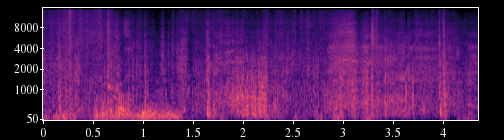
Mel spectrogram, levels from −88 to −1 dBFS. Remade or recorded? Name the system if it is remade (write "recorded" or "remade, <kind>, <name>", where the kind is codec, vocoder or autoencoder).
remade, autoencoder, DAC-VAE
